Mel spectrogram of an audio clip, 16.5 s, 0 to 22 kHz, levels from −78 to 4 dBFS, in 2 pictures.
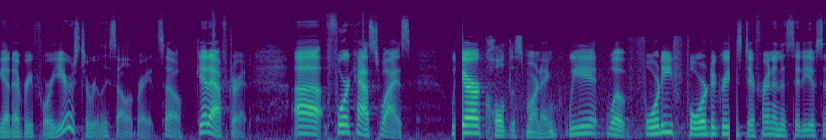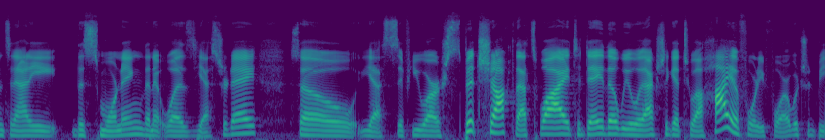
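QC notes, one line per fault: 4.56 to 7.38 s, input switched to a poorer device: after "forecast wise" an 80 ms gap opens and the speech turns duller, with nothing above 7.6 kHz, a few decibels' level shift and a new noise floor, likely another microphone, until "different in the city".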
